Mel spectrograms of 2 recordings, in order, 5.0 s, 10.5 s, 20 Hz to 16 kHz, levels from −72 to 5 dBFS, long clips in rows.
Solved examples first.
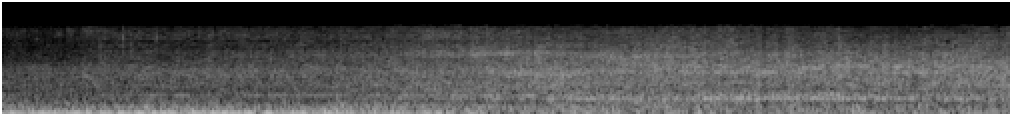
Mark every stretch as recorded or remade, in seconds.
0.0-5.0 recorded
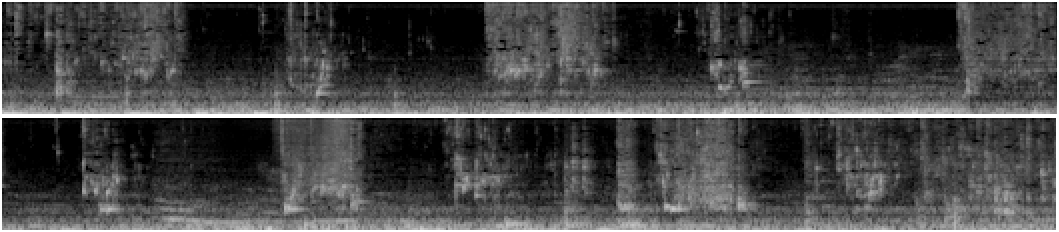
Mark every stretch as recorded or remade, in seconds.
0.0-6.3 recorded; 6.3-7.0 remade; 7.0-10.5 recorded

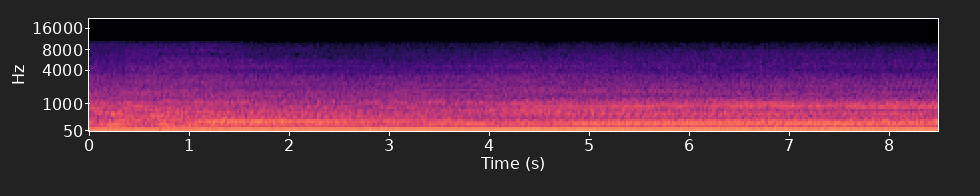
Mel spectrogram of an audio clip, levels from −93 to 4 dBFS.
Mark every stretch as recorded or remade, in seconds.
0.0-0.7 remade; 0.7-2.8 recorded; 2.8-4.1 remade; 4.1-7.6 recorded; 7.6-8.5 remade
